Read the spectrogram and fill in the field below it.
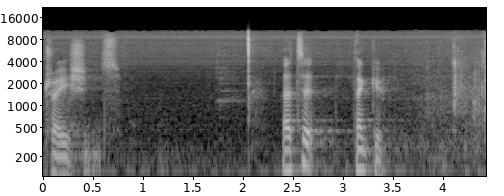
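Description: A man speaks through a microphone, pausing between phrases.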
